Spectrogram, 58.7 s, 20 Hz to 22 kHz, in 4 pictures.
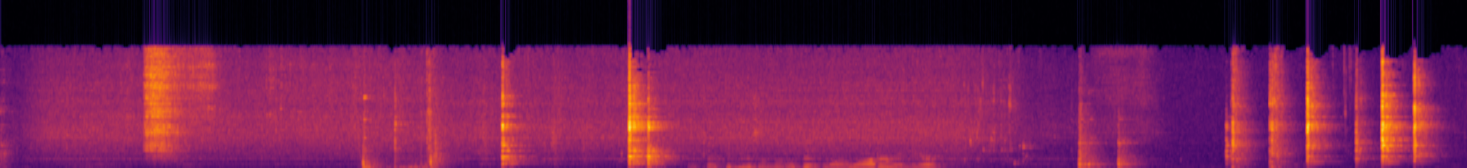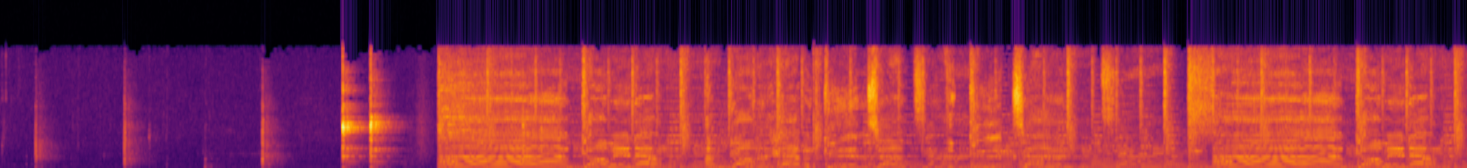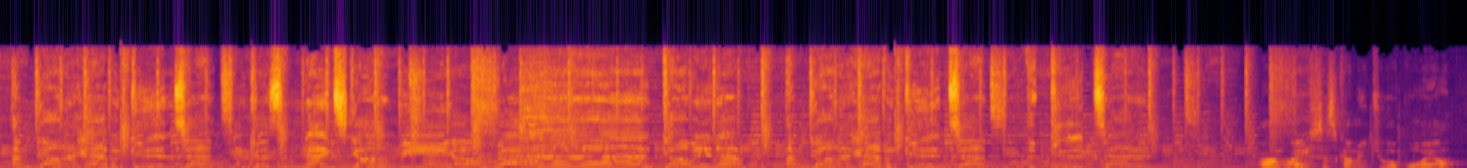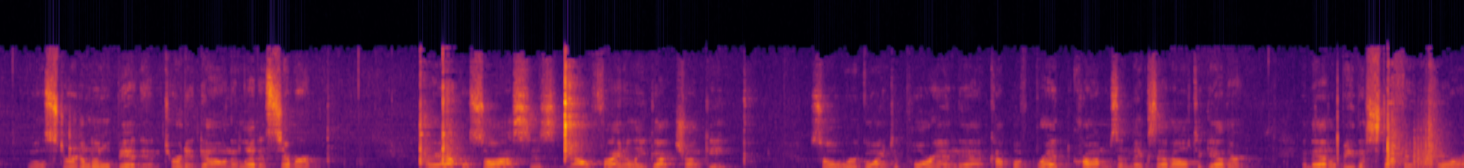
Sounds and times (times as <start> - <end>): Sizzle: 0.0 - 10.8, 19.0 - 24.5, 25.3 - 41.6.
